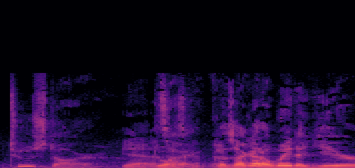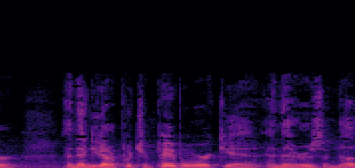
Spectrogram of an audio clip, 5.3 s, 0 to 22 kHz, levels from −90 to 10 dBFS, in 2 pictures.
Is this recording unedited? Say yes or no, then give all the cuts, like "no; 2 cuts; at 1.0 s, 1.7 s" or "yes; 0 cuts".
yes; 0 cuts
